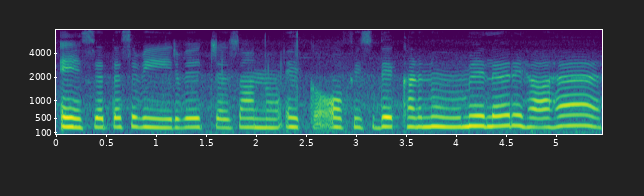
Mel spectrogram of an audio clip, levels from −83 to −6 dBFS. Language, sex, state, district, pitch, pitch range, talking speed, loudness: Punjabi, female, Punjab, Kapurthala, 260 Hz, 250-270 Hz, 120 wpm, -16 LUFS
